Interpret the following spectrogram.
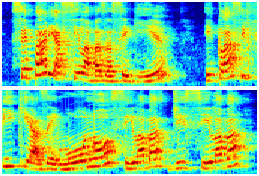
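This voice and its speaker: Slow, bright-voiced Brazilian teacher woman. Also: a little high, echoey room. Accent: Brazilian Portuguese. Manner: patient, spells words out slowly syllable by syllable. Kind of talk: online class lesson.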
